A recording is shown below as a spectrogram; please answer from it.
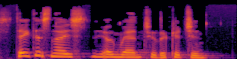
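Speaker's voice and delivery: very high-pitched little voice. Retelling arriving at the temple, imitating Jai Tirtha's very high voice. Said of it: "has a very high voice".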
